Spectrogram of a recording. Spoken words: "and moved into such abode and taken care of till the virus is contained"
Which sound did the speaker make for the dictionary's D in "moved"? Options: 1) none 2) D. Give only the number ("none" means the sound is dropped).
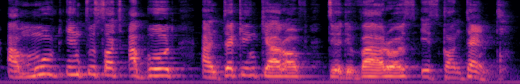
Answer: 2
